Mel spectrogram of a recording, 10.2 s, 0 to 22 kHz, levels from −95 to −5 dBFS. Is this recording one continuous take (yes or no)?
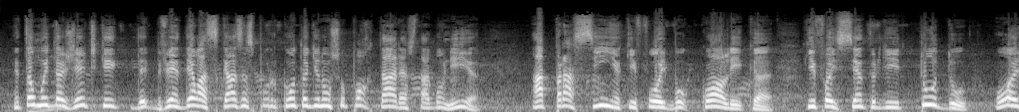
yes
